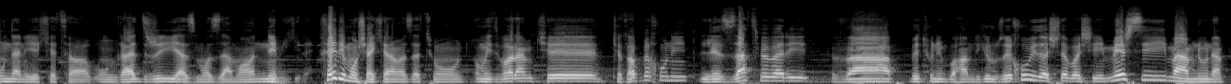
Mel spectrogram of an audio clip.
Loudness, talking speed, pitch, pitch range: -18 LUFS, 130 wpm, 130 Hz, 120-145 Hz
